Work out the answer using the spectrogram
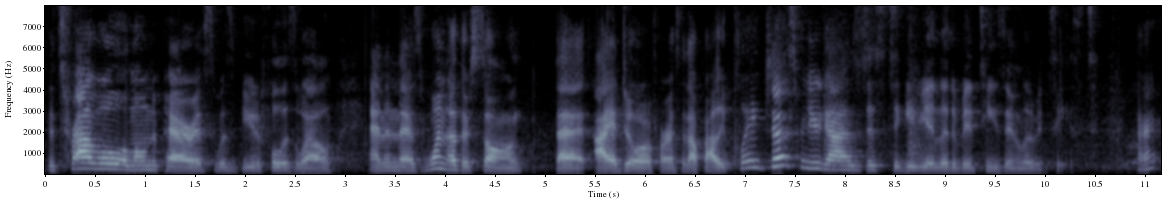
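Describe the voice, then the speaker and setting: A woman's voice: on the low side, lively intonation, fairly quick, pushed and bright. A woman hosting a show, chatting in a casual, upbeat way and laughing easily. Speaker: show host. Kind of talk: casual interview chat.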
